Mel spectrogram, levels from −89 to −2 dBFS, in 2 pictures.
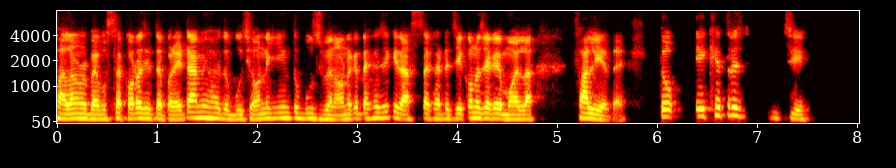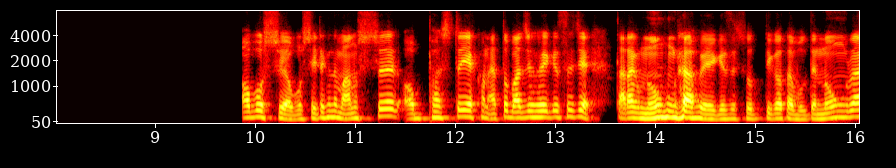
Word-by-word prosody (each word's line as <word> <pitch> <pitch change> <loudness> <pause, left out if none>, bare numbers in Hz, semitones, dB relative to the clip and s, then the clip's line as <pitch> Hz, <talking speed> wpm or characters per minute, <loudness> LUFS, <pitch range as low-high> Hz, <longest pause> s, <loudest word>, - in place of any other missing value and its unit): ফালানোর 130 0 +3
ব্যবস্থা 125 +3 0
করা 135 +2 +4
যেতে 130 - +1
পারে। 115 - 0
এটা 155 - +5
আমি 155 - -1
হয়তো 130 -3 -3
বুঝি। 120 - -5
অনেকে 140 +2 -3
কিন্তু 145 0 -4
বুঝবে 125 -3 -3
না। - - -2
অনেকে 130 +3 -2
দেখা 140 +2 -3
যায় 155 +1 -5
কি - - +2
রাস্তাঘাটে 125 +2 -3
যেকোনো 145 +2 +1
জায়গায় 135 -2 +4
ময়লা 120 0 +3 0.5
ফালিয়ে 130 -7 +3
দেয়। - - -7 0.3
তো 185 - +1 0.4
এক্ষেত্রে 215 +3 0 0.5
জি। 130 - -4 2.5
অবশ্যই, 165 +1 0
অবশ্যই। 120 +3 -5
এটা 150 - -3
কিন্তু 165 -3 -2
মানুষের 145 +8 -1 0.2
অভ্যাসটাই, 150 +6 -2
এখন 170 -2 -8
এত 130 - -17
বাজে 155 +2 +3
হয়ে 170 0 +3
গেছে 170 +2 -5
যে, - - +5 0.3
তারা 150 - +4 0.2
নোংরা 160 +1 +7
হয়ে 125 -3 +3
গেছে। 120 +1 -4
সত্যি 130 +1 -6
কথা 130 - +2
বলতে। 115 +2 -4
নোংরা 165 +5 +1
140 Hz, 170 wpm, -23 LUFS, 130-160 Hz, 2.5 s, নোংরা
